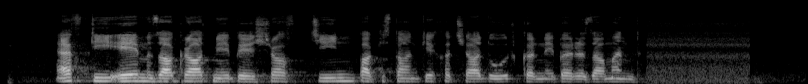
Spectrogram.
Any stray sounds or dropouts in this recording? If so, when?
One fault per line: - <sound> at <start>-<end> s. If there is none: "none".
none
